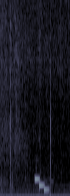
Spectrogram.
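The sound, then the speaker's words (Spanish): Telephone dialing tones while a call is being re-established: three short keypad beeps in quick succession, each a little lower in pitch, over a faint steady background hum. “vamos a restablecer la llamada con Iracema Andrés”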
